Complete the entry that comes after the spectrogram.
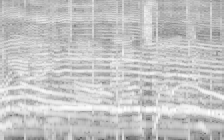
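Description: An audience claps in a steady, rhythmic beat, loud, while voices sing or call out over the clapping.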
